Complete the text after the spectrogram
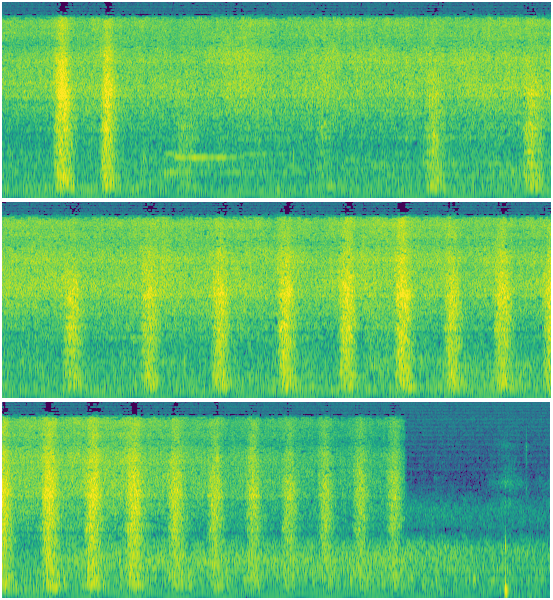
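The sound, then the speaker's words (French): A steam train at a station gives a steady hiss of steam beneath regular loud chuffs that come faster and faster before cutting off near the end. “Il y a du coup beaucoup de monde qui attend le train. Enfin, le train arrive.”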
